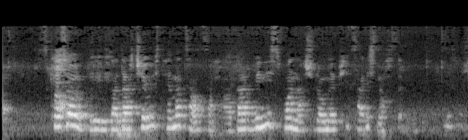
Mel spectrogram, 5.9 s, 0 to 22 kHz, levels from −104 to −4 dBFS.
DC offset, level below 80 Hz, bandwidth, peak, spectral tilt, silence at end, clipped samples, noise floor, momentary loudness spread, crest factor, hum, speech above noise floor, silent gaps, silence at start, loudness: under 0.1%; -58 dBFS; 11.5 kHz; -4 dBFS; -6.5 dB/octave; 0.2 s; under 0.1%; -53 dBFS; 18 LU; 20 dB; none; 30 dB; none; 0.05 s; -23 LUFS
